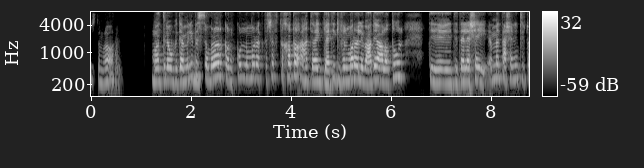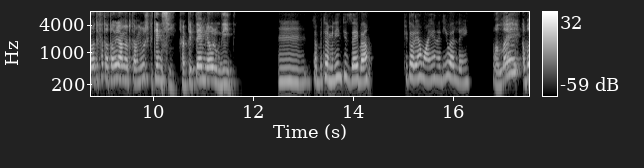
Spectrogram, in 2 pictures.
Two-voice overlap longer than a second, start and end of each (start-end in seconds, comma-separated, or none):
none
